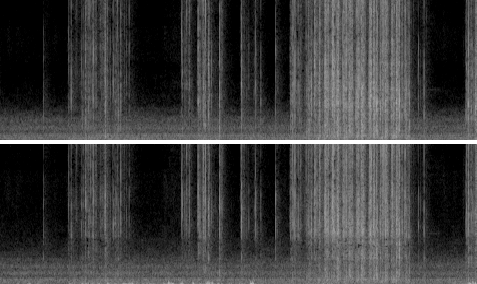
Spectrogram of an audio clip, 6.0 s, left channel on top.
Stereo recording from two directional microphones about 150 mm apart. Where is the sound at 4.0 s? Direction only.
20° left (ahead or behind).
